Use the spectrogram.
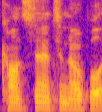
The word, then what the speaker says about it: Constantinople: sod for a minute first of all it's pronounced Constantinople and secondly begging the question is a fallacy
